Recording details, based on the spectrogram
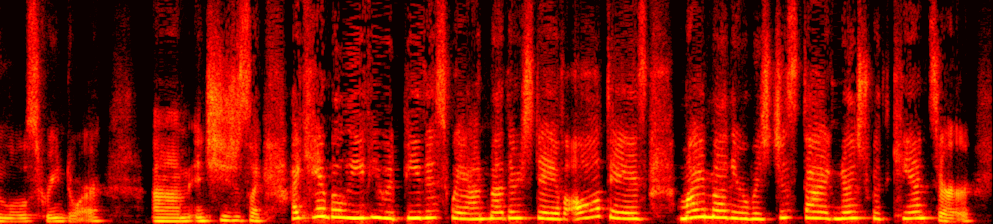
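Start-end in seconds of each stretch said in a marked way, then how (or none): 2.2-7.3 high, louder whiny outrage; mock her as a self-righteous victim; hammed-up whiny neighbor; indignant lady. Mimicking neighbor's indignant outburst.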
